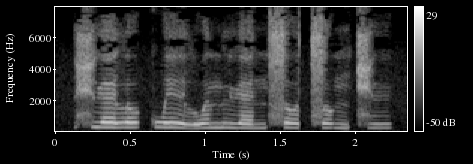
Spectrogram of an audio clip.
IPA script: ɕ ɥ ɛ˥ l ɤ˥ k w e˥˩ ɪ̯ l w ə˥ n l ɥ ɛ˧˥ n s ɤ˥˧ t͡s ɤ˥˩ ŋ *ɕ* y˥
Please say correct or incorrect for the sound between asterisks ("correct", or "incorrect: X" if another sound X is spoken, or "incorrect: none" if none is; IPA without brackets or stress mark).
incorrect: t͡ɕ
